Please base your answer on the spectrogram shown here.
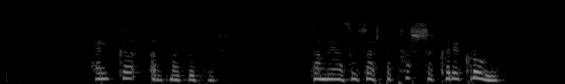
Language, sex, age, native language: Icelandic, female, 50-59, Icelandic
